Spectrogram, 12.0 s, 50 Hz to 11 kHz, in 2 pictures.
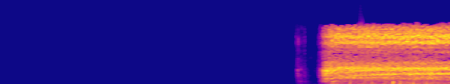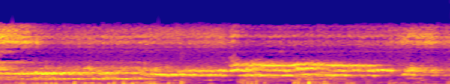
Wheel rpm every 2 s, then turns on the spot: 0, 0, 110, 160, 160, 160.
none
